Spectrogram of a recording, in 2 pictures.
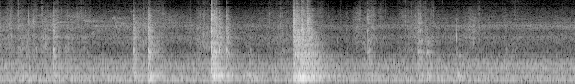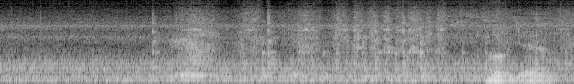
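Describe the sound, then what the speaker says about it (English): Spatula scraping scrambled eggs in a pan at a campsite, giving soft rasping strokes with a few louder scrapes under a low sizzle, close and fairly quiet. "you can see that scraping off real nice, and the eggs are getting nice and fluffy"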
